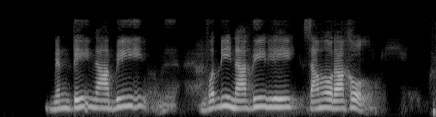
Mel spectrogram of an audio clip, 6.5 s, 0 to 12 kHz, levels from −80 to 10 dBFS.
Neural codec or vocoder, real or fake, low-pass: codec, 16 kHz, 0.5 kbps, FreqCodec, larger model; fake; 7.2 kHz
